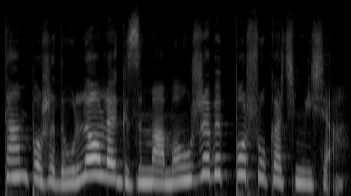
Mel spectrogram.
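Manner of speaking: usual speaking voice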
